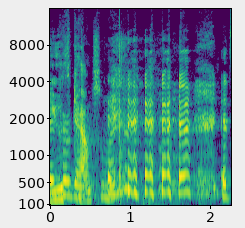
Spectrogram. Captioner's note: laughter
